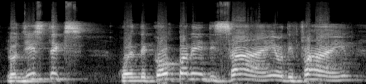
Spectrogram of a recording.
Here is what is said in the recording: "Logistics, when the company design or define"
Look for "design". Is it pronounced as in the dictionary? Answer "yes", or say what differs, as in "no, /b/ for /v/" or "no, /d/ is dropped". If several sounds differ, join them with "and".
no, /s/ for /z/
